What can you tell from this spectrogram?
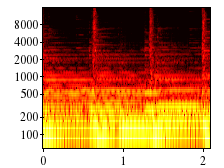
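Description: Outro background music: strummed guitar with a steady beat, about three strokes every two seconds.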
